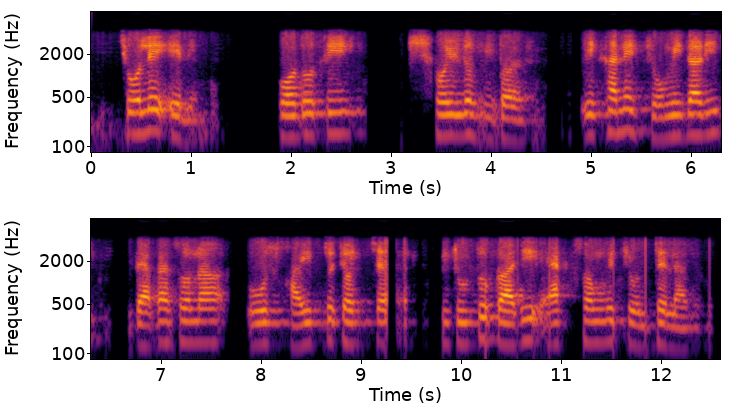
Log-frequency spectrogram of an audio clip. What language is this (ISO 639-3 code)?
ben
